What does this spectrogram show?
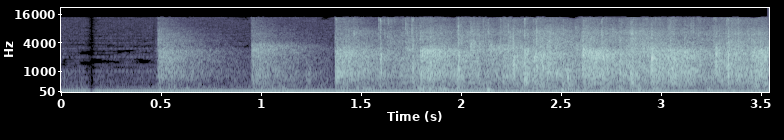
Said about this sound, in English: Yeah, you see the way the clapping is coming. Is somebody in the church?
